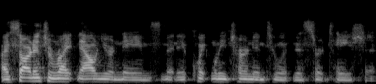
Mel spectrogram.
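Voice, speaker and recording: Against a quiet background, a man speaks at a medium pitch with ordinary pitch variation. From California, US (emigrated from Burma as a child). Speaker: judge. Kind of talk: formal speech.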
